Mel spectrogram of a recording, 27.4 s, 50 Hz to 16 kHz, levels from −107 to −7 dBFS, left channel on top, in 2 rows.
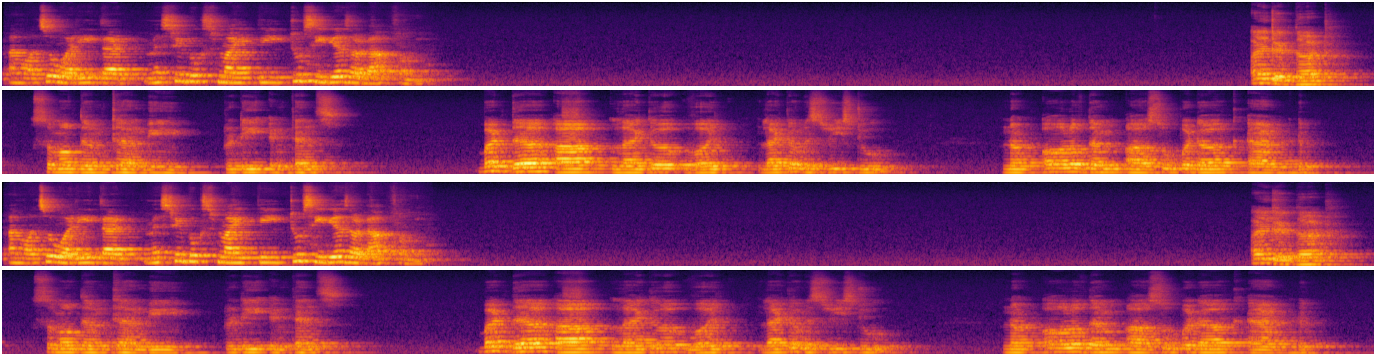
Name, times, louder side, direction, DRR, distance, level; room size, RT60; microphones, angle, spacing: voice 1, 0.1-4.2, right 2 dB, 40° right, 0 dB, 0.6 m, -21 dB
voice 2, 12.5-13.3 14.0-15.5 15.9-17.1 18.5-20.9 21.3-22.5 23.7-26.7, left 3 dB, 85° left, -2 dB, 1.0 m, -22 dB
5.7 x 2.3 x 2.6 m, 0.88 s
head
